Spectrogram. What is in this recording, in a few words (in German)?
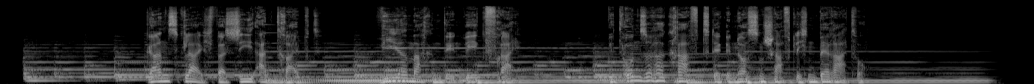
Werbung Volksbanken Raiffeisenbanken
